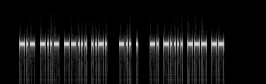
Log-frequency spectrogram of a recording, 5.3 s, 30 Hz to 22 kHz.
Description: Morse code, heard as a keyed tone, about 36 wpm, 700 Hz. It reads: KX7F DE N6OM
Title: USA Callsign DE Callsign - 4 Characters - 35wpm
